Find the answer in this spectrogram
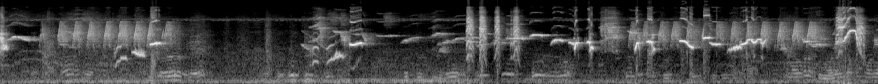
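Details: Oriental magpie-robin singing to stir other birds into fighting: buzzy rattling bursts alternating with whistled upslurs and sharp chips, with a quieter stretch midway.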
